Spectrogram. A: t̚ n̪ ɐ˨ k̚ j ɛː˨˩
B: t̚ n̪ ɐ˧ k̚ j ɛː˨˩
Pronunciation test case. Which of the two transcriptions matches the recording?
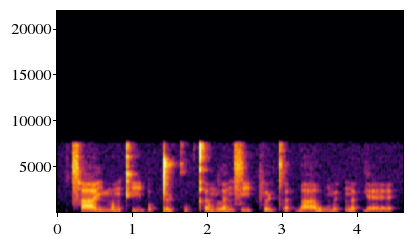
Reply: B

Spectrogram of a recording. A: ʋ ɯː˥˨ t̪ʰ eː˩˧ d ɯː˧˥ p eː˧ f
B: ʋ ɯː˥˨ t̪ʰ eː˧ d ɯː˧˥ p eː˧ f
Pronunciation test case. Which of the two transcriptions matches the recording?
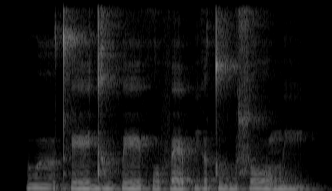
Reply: B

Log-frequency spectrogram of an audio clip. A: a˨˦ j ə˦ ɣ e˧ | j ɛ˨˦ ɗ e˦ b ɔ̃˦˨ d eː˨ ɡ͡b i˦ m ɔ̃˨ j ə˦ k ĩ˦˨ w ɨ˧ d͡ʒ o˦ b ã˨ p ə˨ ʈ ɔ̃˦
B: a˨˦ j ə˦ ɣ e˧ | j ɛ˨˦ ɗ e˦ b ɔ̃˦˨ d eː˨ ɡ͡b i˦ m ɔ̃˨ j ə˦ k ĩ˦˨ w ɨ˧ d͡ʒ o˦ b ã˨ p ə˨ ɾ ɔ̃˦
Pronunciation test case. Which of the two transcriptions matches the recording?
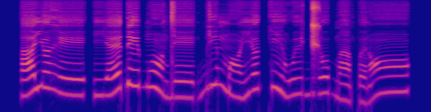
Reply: B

